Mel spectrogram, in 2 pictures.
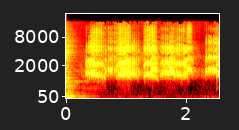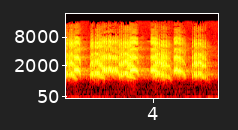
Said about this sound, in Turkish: Duyduğunuz turna kuşunun sesi. Göçmen kuşlardan turnanın sesini yakında duyacağız. Boyu bir buçuk metre, kanat açıklığı iki buçuk metre olan bu iri kuş, uzun bacakları ve uzun boynuyla aynı zamanda çok zarif bir kuş.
